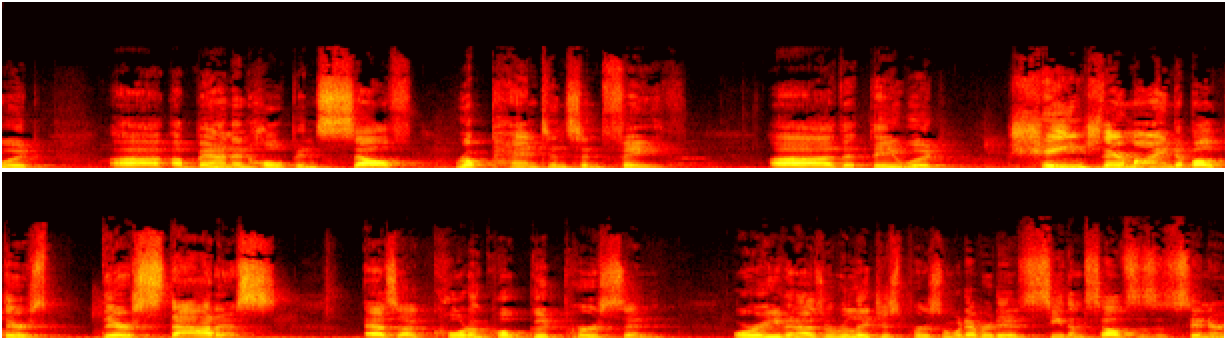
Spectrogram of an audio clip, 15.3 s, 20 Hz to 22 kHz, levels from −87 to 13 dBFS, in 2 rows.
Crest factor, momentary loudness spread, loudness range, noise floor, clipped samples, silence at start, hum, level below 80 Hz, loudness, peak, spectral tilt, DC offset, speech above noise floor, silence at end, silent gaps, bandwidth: 18 dB; 10 LU; 4 LU; -45 dBFS; under 0.1%; 0 s; none; -50 dBFS; -18 LUFS; 0 dBFS; -3.5 dB/octave; under 0.1%; 27 dB; 0 s; none; 16 kHz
